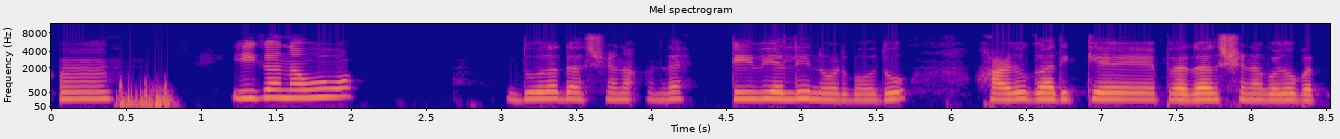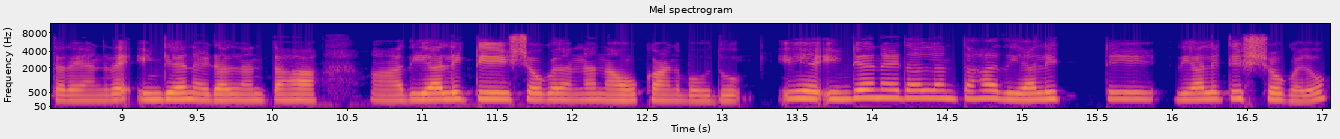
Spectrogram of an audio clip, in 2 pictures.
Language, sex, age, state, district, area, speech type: Kannada, female, 18-30, Karnataka, Chitradurga, urban, spontaneous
